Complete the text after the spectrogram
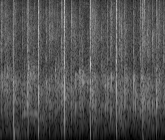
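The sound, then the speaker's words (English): An audience applauds in a steady wash of clapping, with sharper in-unison claps landing about three times per second over the dense patter. No clear voices stand out. “Should we cheer for that?”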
